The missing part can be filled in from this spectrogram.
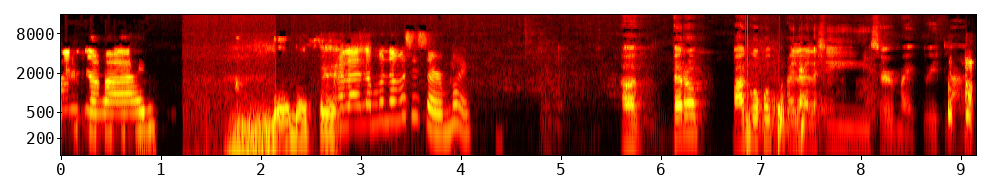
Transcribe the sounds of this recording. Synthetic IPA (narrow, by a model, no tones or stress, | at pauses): ɐaj | onot̪ɛkɐlaːlɐmonɐmansisɛɹmaj | ʔo | pɛːɾo̞ | b̥aːɡokopɐkɪlaːlɐsisɛɹmajt̪wit̪̚lɐ̰ŋ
